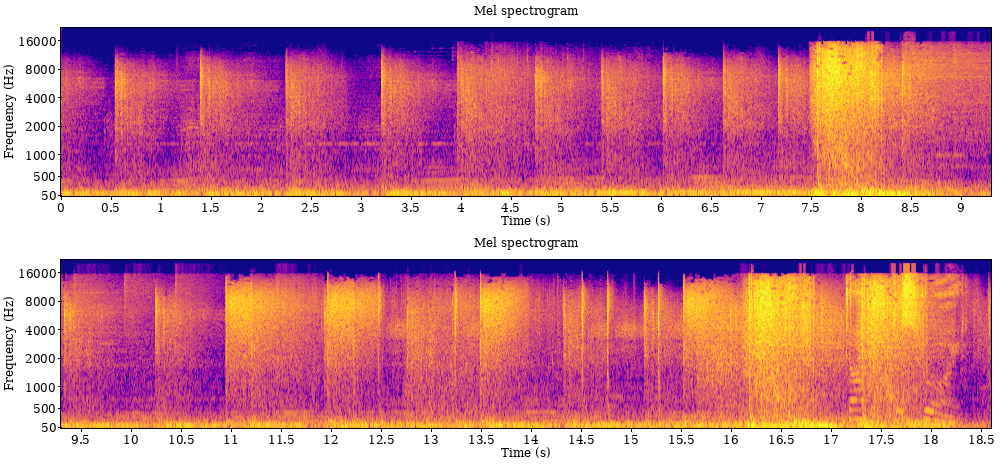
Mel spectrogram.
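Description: Repeated booming blasts as a generator is blown up in Command & Conquer Remastered, a real-time strategy game on PC, with heavy thuds spread throughout, loudest bursts near the middle and end, over constant game noise.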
